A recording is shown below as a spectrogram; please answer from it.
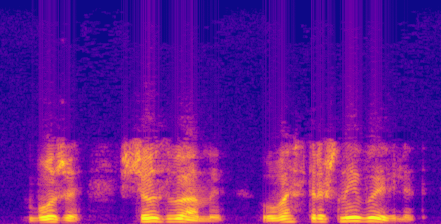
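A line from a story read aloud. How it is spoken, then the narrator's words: Driver exclaiming. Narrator (Ukrainian): вигукнув водій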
